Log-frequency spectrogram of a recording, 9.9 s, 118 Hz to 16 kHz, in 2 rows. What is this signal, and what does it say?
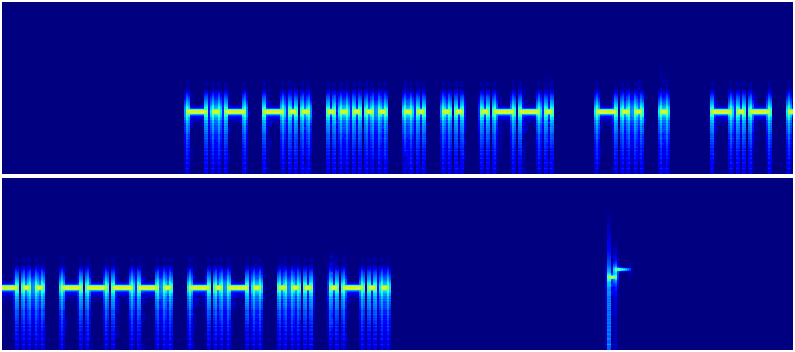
Morse code, heard as a keyed tone, about 30 wpm, 700 Hz. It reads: KD5IIP DE KD9CSL
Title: USA Callsign DE Callsign - 6 Characters - 30wpm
